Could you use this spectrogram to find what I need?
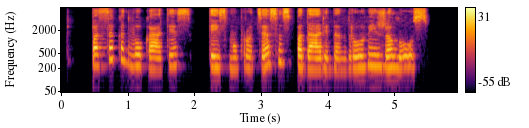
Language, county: Lithuanian, Kaunas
